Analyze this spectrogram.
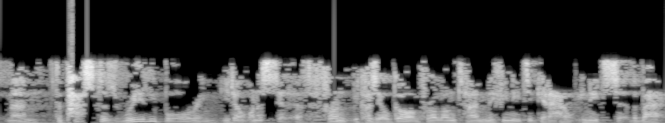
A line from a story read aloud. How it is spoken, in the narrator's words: in an English accent, of course, and the usher says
